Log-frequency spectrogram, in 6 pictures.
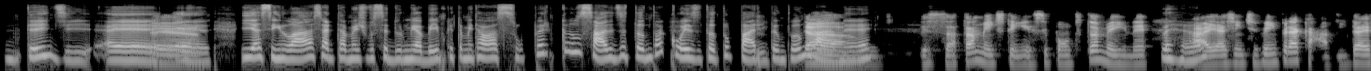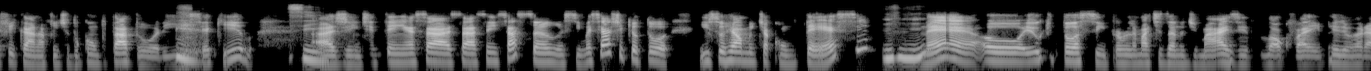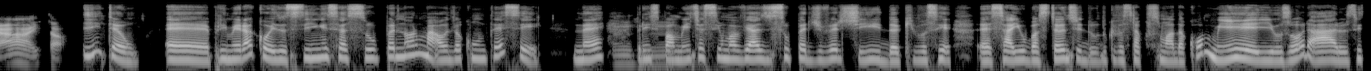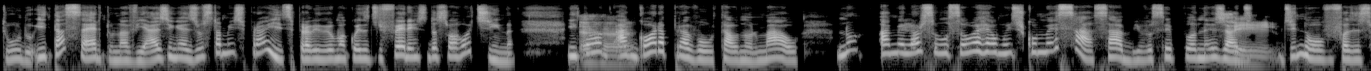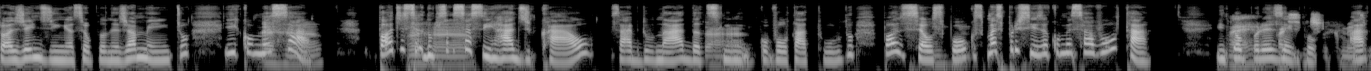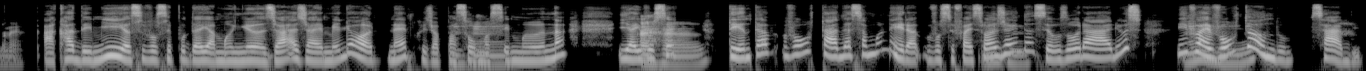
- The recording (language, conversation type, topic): Portuguese, advice, Como voltar a uma rotina saudável depois das férias ou de uma viagem?
- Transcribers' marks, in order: chuckle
